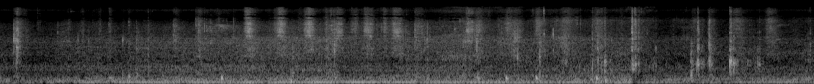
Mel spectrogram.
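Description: Scattered clicks and rustles of equipment and cables being handled on a table, over a steady low hum.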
